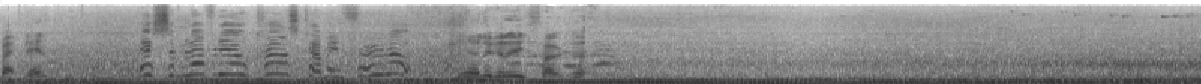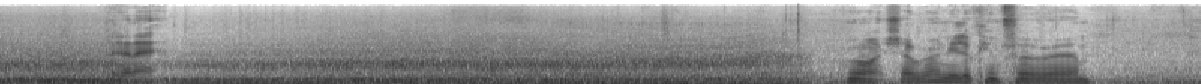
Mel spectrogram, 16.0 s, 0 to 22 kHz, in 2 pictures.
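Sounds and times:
cars driving slowly past: 0.0s - 16.0s.

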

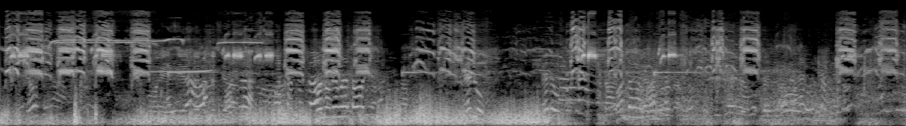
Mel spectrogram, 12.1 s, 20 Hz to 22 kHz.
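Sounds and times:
birds chirping and squawking: 0.0s - 12.0s.

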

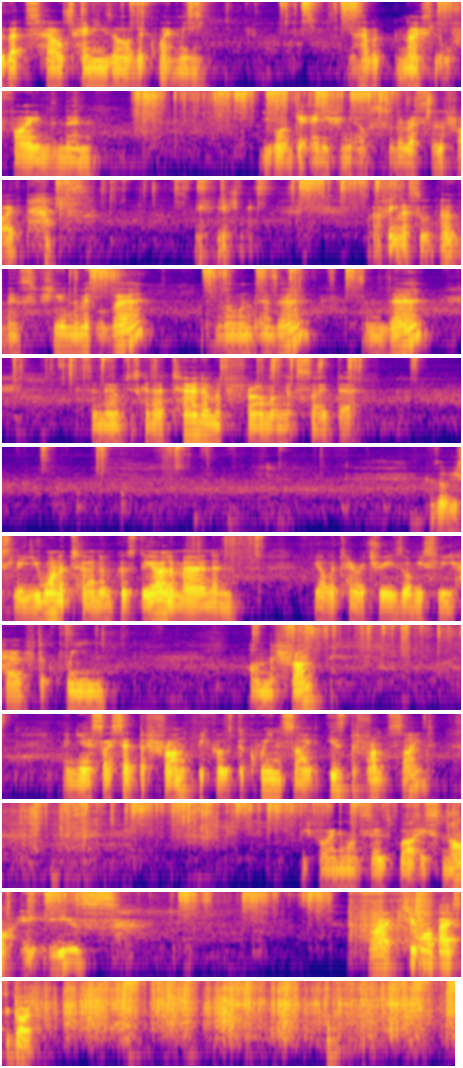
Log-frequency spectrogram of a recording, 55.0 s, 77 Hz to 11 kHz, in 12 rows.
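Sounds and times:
coins clinking: 0.6s - 2.0s, 2.8s - 3.6s, 4.3s - 4.6s, 5.9s - 8.9s, 9.7s - 13.2s, 14.4s - 15.0s, 15.8s - 17.5s, 18.5s - 19.9s, 23.3s - 24.9s, 35.0s - 36.8s, 41.4s - 46.8s, 47.5s - 55.0s.

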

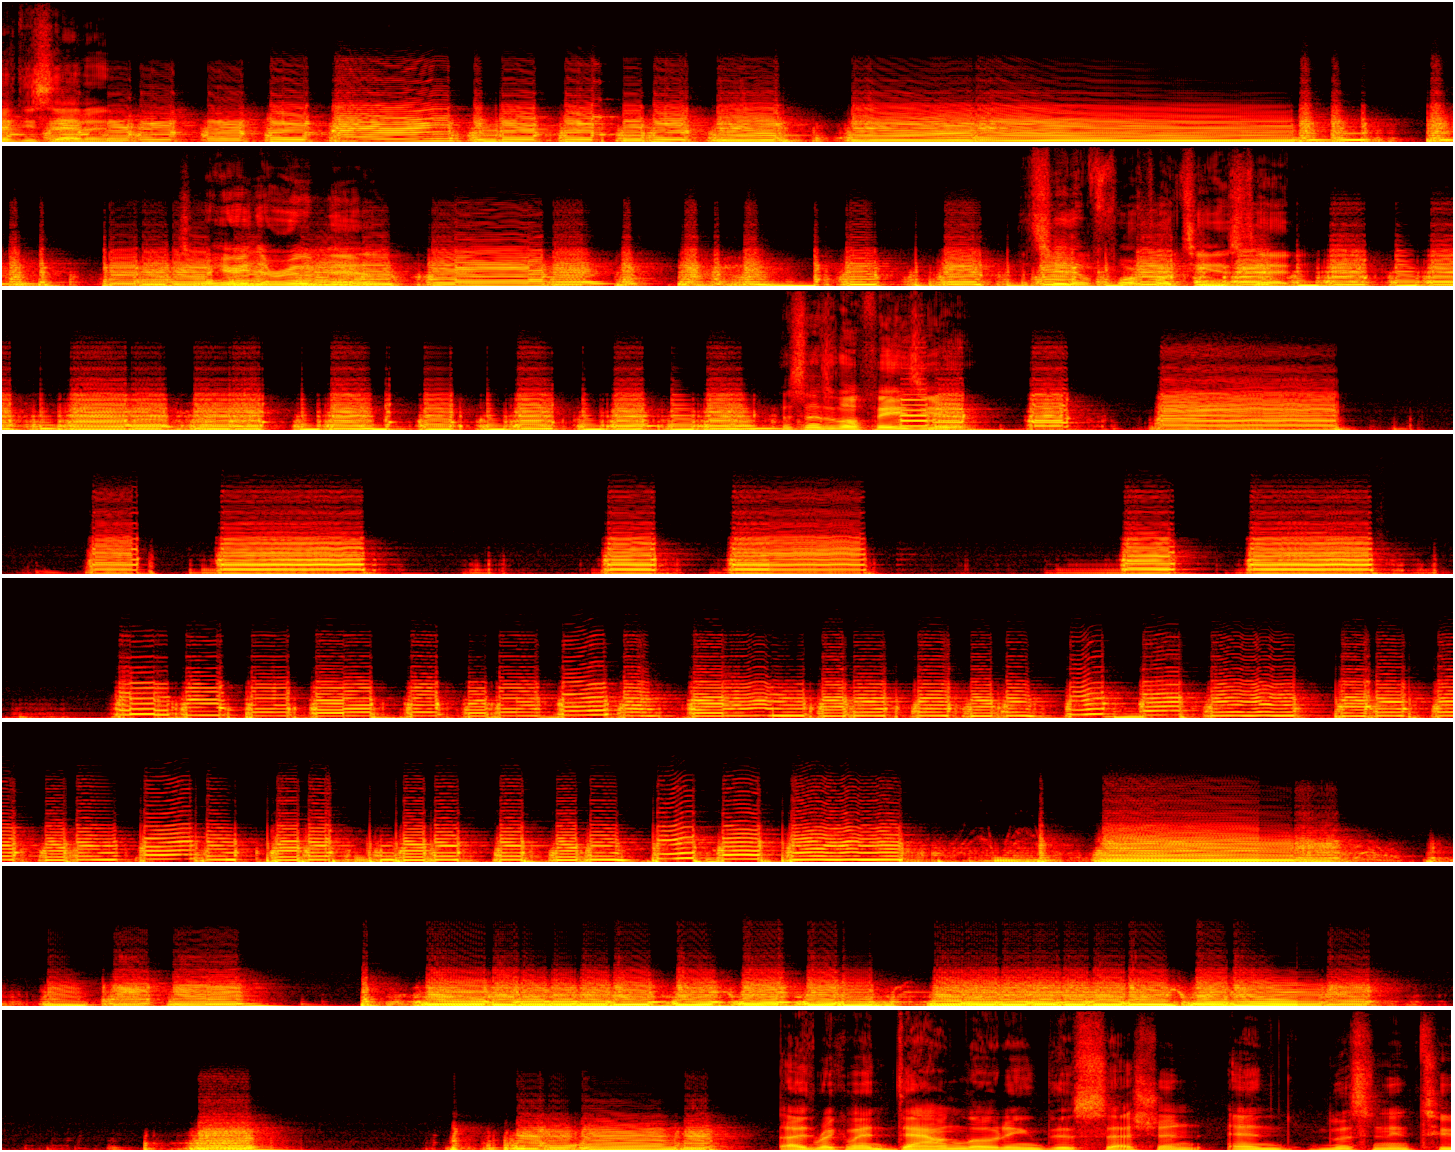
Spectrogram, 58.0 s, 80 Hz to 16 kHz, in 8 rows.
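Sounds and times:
electric guitar through small amp: 0.0s - 26.2s, 27.0s - 52.4s, 53.0s - 54.6s.

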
